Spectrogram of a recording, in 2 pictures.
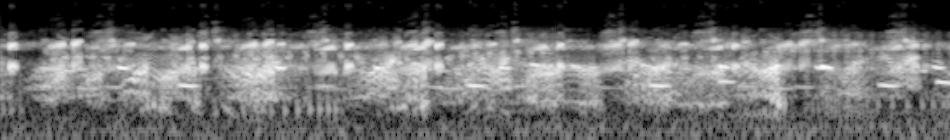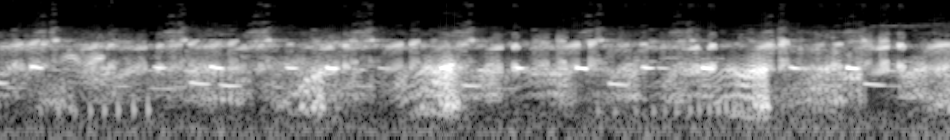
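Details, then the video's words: Frogs croaking in a dense chorus, many overlapping calls with short pulsed croaks and brief tonal notes, a steady mid-pitched wash with regular bursts throughout. "FROGS CROAKING"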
